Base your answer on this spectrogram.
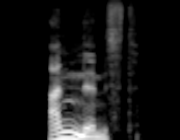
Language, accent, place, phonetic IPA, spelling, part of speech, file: German, Germany, Berlin, [ˈanˌnɪmst], annimmst, verb, De-annimmst.ogg
- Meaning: second-person singular dependent present of annehmen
